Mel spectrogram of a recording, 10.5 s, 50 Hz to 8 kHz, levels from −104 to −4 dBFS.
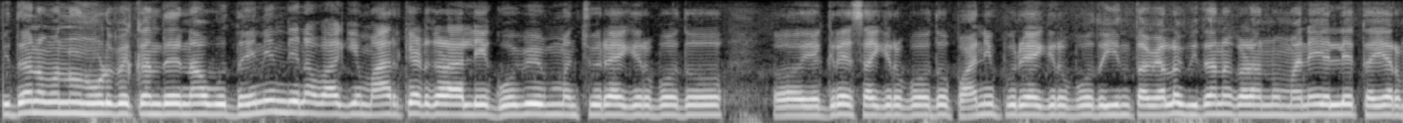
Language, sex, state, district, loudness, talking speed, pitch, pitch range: Kannada, male, Karnataka, Raichur, -20 LUFS, 120 wpm, 190 Hz, 185-200 Hz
